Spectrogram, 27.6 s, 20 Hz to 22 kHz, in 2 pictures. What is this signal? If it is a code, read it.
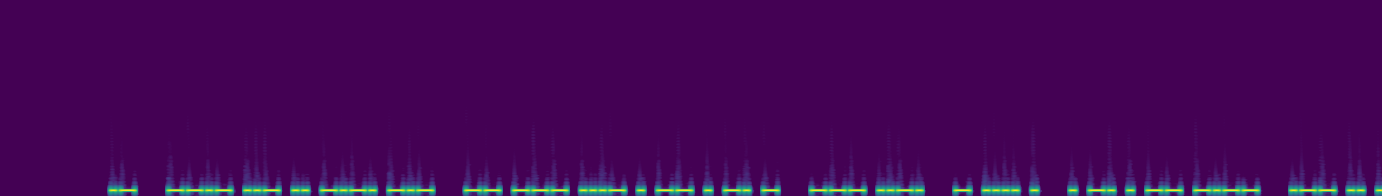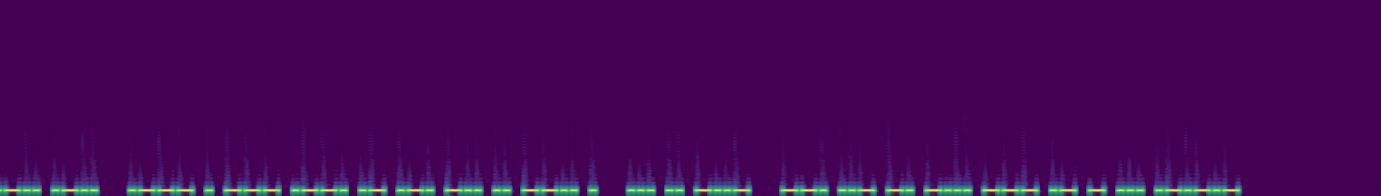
Morse code, heard as a keyed tone, about 25 wpm, 700 Hz. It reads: A QUICK MOVEMENT OF THE ENEMY WILL JEOPARDIZE SIX GUNBOATS.
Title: Pangram Challenge v2 - 25wpm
